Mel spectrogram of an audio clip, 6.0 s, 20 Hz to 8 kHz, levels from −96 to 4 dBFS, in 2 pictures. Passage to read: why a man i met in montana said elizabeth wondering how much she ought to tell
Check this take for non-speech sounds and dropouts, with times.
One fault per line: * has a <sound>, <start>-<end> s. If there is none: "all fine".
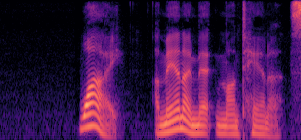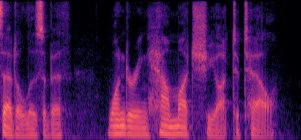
all fine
